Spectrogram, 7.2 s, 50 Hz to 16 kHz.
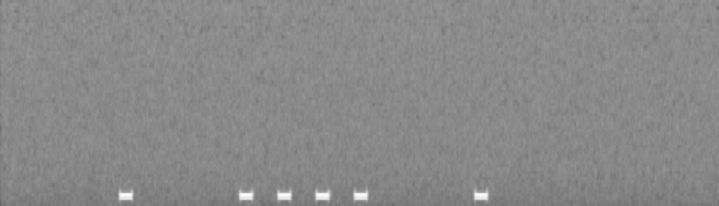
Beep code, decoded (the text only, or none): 1-4-1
